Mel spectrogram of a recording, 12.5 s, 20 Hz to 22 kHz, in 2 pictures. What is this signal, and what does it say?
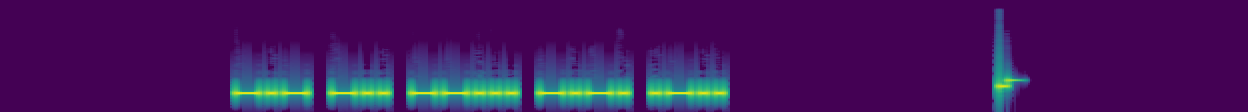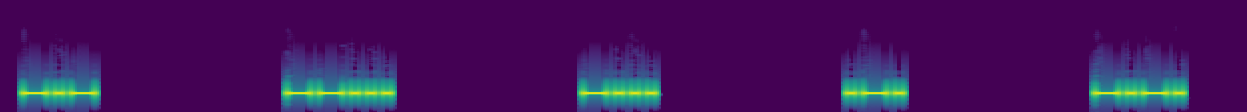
Morse code, heard as a keyed tone, about 30 wpm, spaced as for 13 wpm, 700 Hz. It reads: KD7CL K7BRC
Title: USA Call Signs - 5 Characters - 8x Character Spacing - 30wpm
